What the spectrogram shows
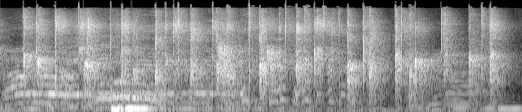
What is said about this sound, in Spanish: quisiera mandar, quisiera mandar un, tos a la la ingeniera de audio que vino ilimitada, de invitada. Tenemos que darle otro aplauso.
